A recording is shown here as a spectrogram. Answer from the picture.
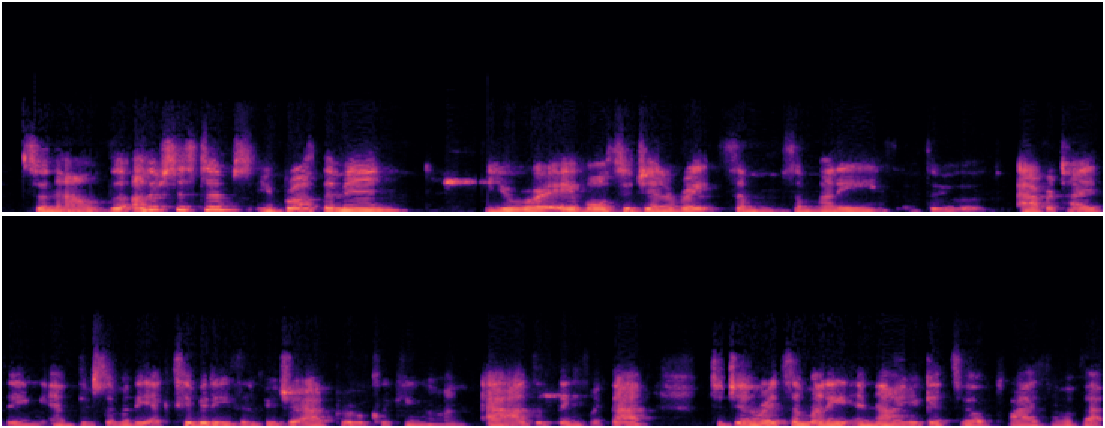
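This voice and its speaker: With fairly even intonation, a woman speaks at a moderate pace in a somewhat breathy voice. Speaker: online marketer. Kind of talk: tutorial.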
